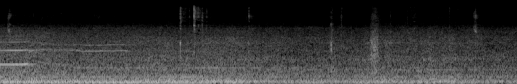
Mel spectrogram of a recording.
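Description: A diesel-hauled Amtrak passenger train pulling away: a steady low engine rumble that slowly fades as the train recedes, with a few faint clicks.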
